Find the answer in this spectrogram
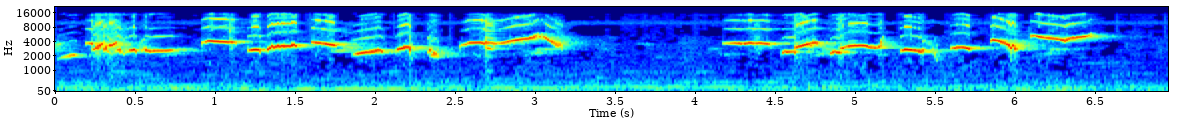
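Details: Kacer song used to stimulate other kacer to sing: two fast bursts of varied whistled phrases, sweeping slurs and sharp high notes, separated by a short gap, with a steady low hum behind.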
